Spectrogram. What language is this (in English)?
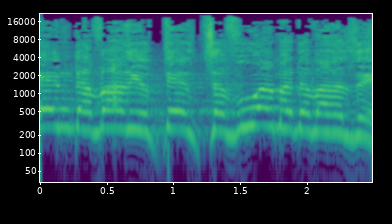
Hebrew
